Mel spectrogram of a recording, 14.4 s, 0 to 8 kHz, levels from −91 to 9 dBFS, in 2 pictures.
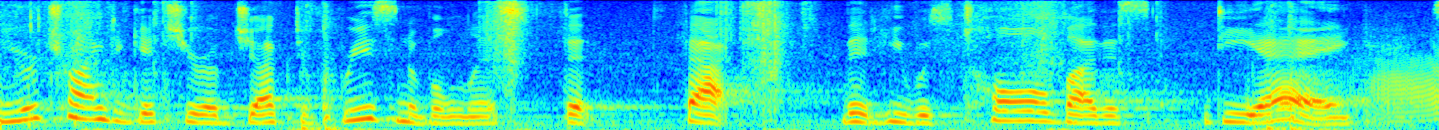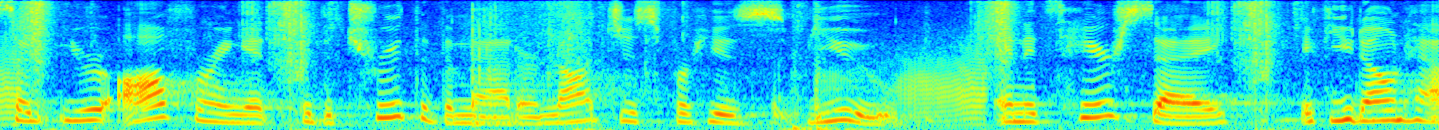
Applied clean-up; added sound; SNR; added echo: none; Domestic sounds, home sounds + Fart; 13 dB; none.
